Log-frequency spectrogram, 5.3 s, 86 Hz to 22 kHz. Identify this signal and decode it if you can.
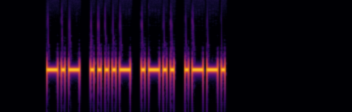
Morse code, heard as a keyed tone, about 22 wpm, 700 Hz. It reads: K4LP
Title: USA Call Signs - 4 Characters - Repeated 2x - 22wpm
